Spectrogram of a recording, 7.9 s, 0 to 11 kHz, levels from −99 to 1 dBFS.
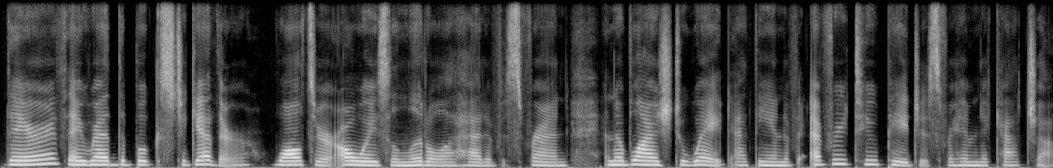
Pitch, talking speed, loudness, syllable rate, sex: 230 Hz, 230 wpm, -20 LUFS, 5.8 syllables/s, female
